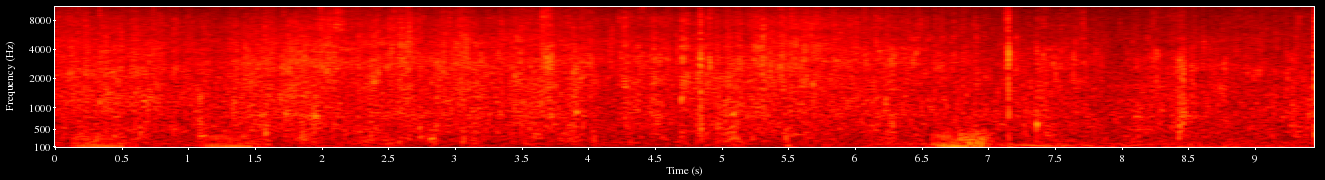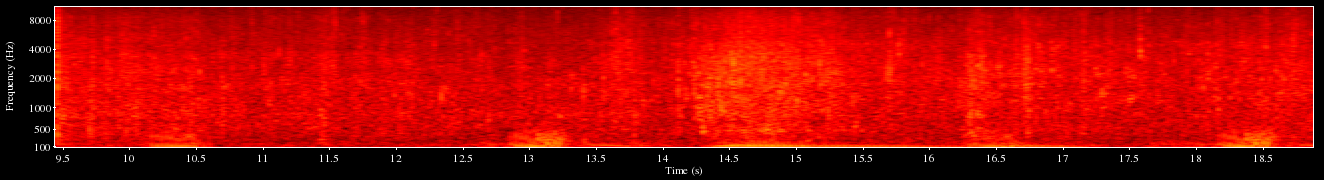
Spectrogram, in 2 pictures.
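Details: American bison, part of a herd of over 60 animals, crossing a dangerous river in Yellowstone National Park during autumn migration to winter feeding grounds; deep, low grunts recur every few seconds, one longer and drawn out, over steady rushing water.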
